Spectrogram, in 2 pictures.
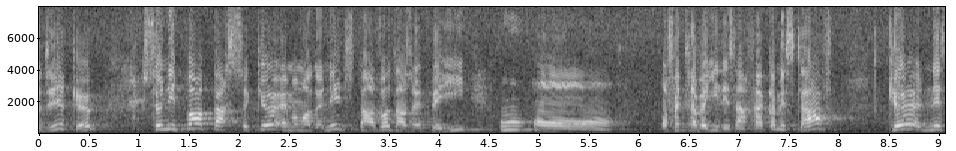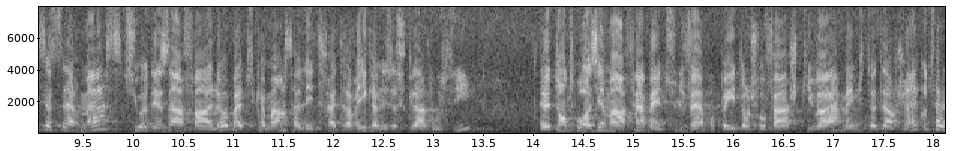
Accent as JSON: {"language": "French", "region": "Quebec", "country": "Canada", "said": "Nous sommes un peuple québécois."}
